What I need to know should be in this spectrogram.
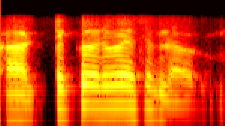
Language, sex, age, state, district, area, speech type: Malayalam, male, 60+, Kerala, Wayanad, rural, conversation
